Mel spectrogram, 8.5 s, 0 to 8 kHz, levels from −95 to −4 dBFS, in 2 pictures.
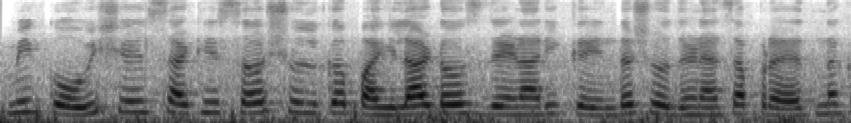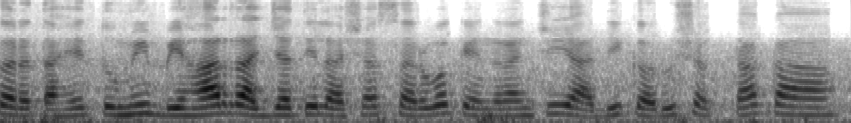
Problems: none marked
